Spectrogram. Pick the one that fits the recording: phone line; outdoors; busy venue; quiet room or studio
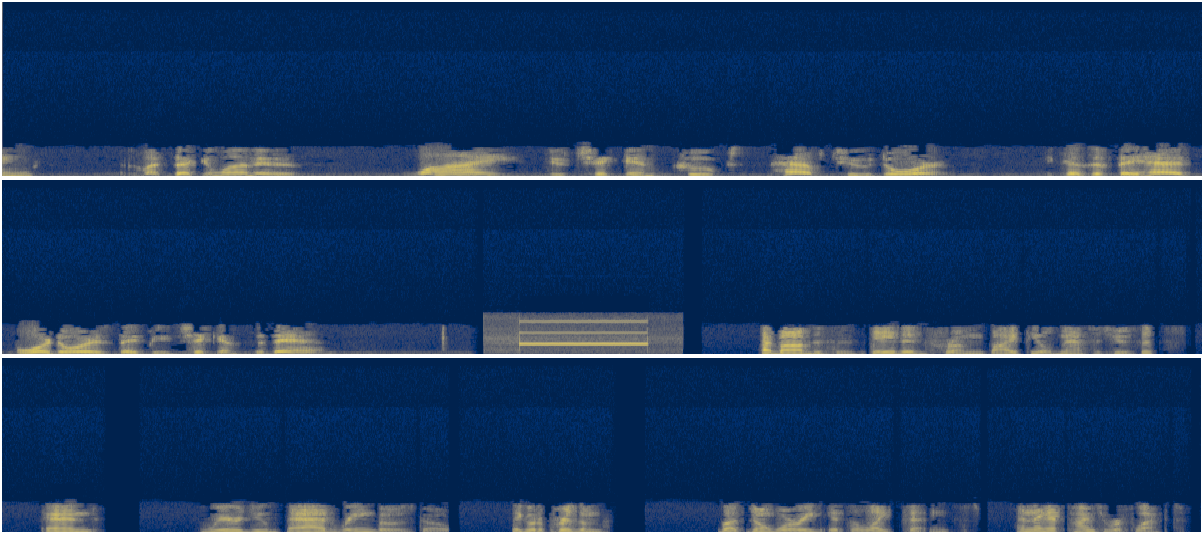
phone line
